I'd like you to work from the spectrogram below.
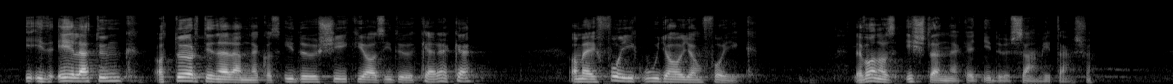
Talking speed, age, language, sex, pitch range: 90 wpm, 50-69, Hungarian, male, 120-165 Hz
